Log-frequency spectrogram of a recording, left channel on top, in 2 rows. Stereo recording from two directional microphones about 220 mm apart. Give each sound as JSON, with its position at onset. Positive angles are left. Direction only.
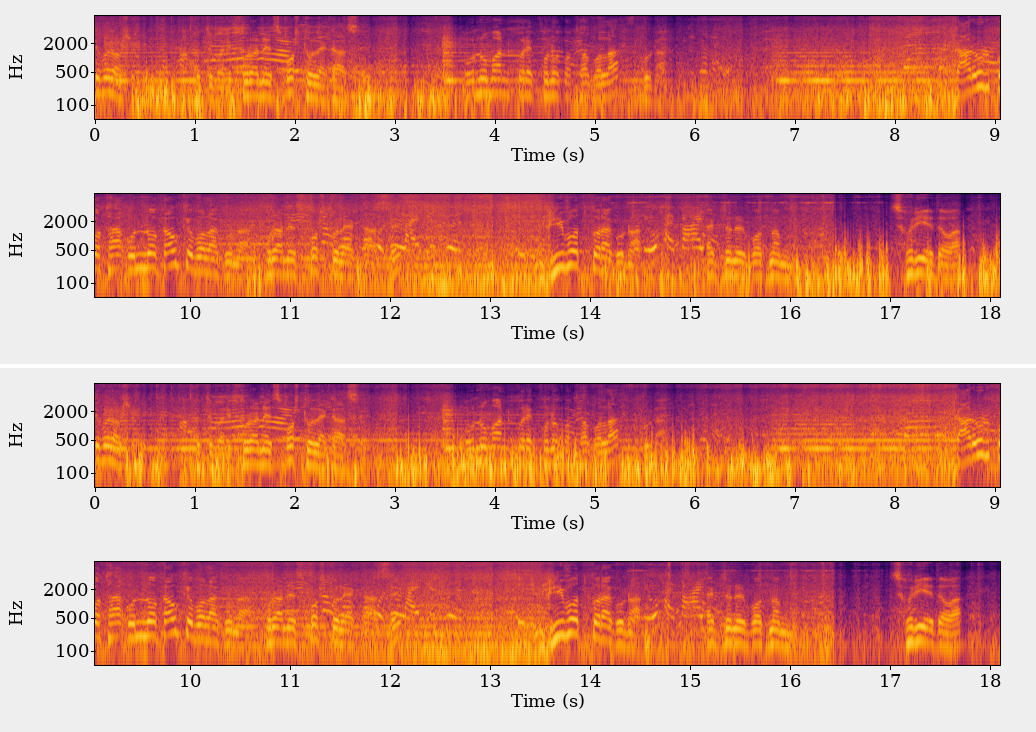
{"t": 1.5, "sound": "speech", "side_deg": -5}
{"t": 3.8, "sound": "speech", "side_deg": -5}
{"t": 8.6, "sound": "speech", "side_deg": -5}
{"t": 13.6, "sound": "speech", "side_deg": -5}
{"t": 15.4, "sound": "speech", "side_deg": -5}
{"t": 17.2, "sound": "speech", "side_deg": -5}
